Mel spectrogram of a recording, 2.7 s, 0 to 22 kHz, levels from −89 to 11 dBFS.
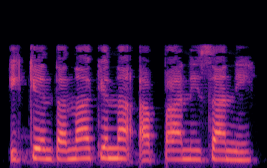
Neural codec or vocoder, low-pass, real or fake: none; 7.2 kHz; real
